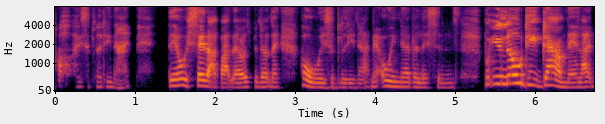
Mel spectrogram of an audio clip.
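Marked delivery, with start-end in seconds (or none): 0.0-1.2 very quiet, lower grumble imitating a fed-up wife; hushed mock grumbling; muttered complaint. Imitating long-suffering wives grumbling. 3.1-5.0 soft, low grumble imitating fed-up wives; quiet, lower mock grumbling; muttered complaint. Imitating wives complaining about husbands.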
